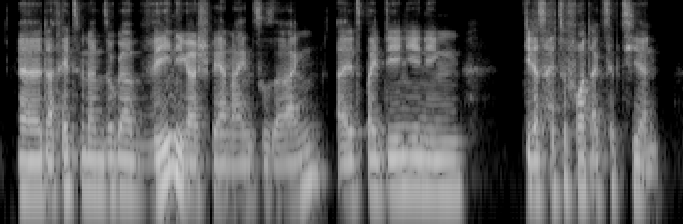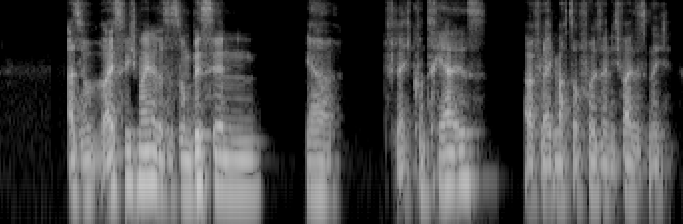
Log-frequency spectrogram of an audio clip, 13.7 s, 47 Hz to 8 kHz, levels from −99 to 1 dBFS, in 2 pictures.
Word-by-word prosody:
Äh, 100 Hz, -1 st, +5 dB
da 95 Hz, -1 st, +2 dB
fällt's 110 Hz, +2 st, 0 dB
mir 110 Hz, -, -3 dB
dann 105 Hz, -1 st, 0 dB
sogar 105 Hz, -2 st, -2 dB
weniger 110 Hz, -, +6 dB
schwer, 95 Hz, 0 st, 0 dB
„Nein“ 95 Hz, 0 st, -4 dB
zu 95 Hz, -, -3 dB
sagen, 95 Hz, +11 st, -5 dB
als 95 Hz, +1 st, 0 dB
bei 105 Hz, -, +2 dB
denjenigen, 105 Hz, 0 st, +1 dB, 0.6 s
die -, -, +6 dB
das -, -, +5 dB
halt -, -, -2 dB
sofort -, -, +2 dB
akzeptieren. 85 Hz, -4 st, -2 dB, 0.9 s
Also, 100 Hz, +1 st, -2 dB
weißt 105 Hz, +5 st, +3 dB
du, -, -, -8 dB
wie -, -, +1 dB
ich 125 Hz, -, -2 dB
meine? 125 Hz, 0 st, +4 dB
Das 105 Hz, -2 st, -3 dB
ist 100 Hz, -, -2 dB
so 105 Hz, -, -1 dB
'n 100 Hz, -, +1 dB
bisschen, 105 Hz, -4 st, +1 dB, 0.4 s
ja, 95 Hz, -1 st, -5 dB, 0.4 s
vielleicht -, -, -7 dB
konträr 120 Hz, +1 st, -1 dB
ist? 130 Hz, +1 st, -4 dB, 0.3 s
Aber -, -, -3 dB
vielleicht -, -, -3 dB
macht's -, -, -4 dB
auch -, -, -6 dB
voll 100 Hz, -, -4 dB
Sinn, 95 Hz, -1 st, -7 dB
ich 85 Hz, -, -9 dB
weiß 95 Hz, -2 st, -2 dB
es 85 Hz, -, -11 dB
nicht. 90 Hz, 0 st, -11 dB
105 Hz, 195 wpm, -30 LUFS, 95-110 Hz, 0.9 s, weniger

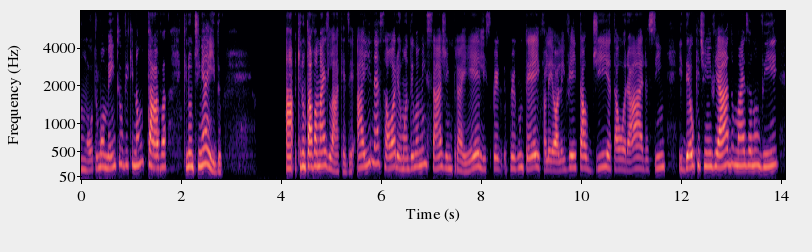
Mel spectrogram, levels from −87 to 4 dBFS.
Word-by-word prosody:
um 160 Hz, -, -10 dB
outro 180 Hz, +5 st, -9 dB
momento 225 Hz, +3 st, -2 dB
eu 275 Hz, -, -5 dB
vi 255 Hz, +1 st, -8 dB
que 250 Hz, +1 st, -5 dB
não 255 Hz, +5 st, 0 dB
tava, 225 Hz, -5 st, +4 dB, 0.3 s
que 220 Hz, -, -7 dB
não 235 Hz, 0 st, +5 dB
tinha 245 Hz, +6 st, +2 dB
ido. 145 Hz, -7 st, -2 dB, 1.3 s
Ah, 205 Hz, 0 st, +7 dB
que 225 Hz, -, -4 dB
não 235 Hz, -, +6 dB
estava 230 Hz, +1 st, +7 dB
mais 240 Hz, -1 st, +2 dB
lá 150 Hz, -7 st, -1 dB
quer 145 Hz, 0 st, -12 dB
dizer, 150 Hz, +2 st, -12 dB
aí 225 Hz, +8 st, -1 dB
nessa 285 Hz, -8 st, -4 dB
hora, 220 Hz, +2 st, +2 dB
eu 205 Hz, -, 0 dB
mandei 190 Hz, +2 st, -4 dB
uma 230 Hz, +2 st, -4 dB
mensagem 225 Hz, -6 st, -5 dB
para 180 Hz, -5 st, -6 dB
eles, 185 Hz, +6 st, -2 dB, 0.4 s
perguntei 210 Hz, +1 st, -2 dB
e -, -, -29 dB
falei: 175 Hz, -4 st, -6 dB
"Olha, 160 Hz, 0 st, +3 dB
enviei 215 Hz, +5 st, -1 dB
tal 210 Hz, -2 st, 0 dB
dia, 205 Hz, +6 st, -5 dB
tal 180 Hz, -1 st, -4 dB
horário 180 Hz, +2 st, -3 dB
assim, 205 Hz, +5 st, -7 dB, 0.3 s
e -, -, -11 dB
deu 215 Hz, +5 st, +6 dB
que 255 Hz, +1 st, -4 dB
tinha 240 Hz, 0 st, -1 dB
enviado 235 Hz, +3 st, +4 dB
mas 250 Hz, 0 st, +1 dB
eu 255 Hz, -, 0 dB
não 255 Hz, 0 st, 0 dB
vi, 235 Hz, +4 st, -2 dB
220 Hz, 205 wpm, -25 LUFS, 195-240 Hz, 1.3 s, Ah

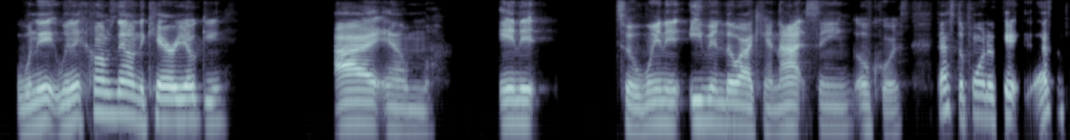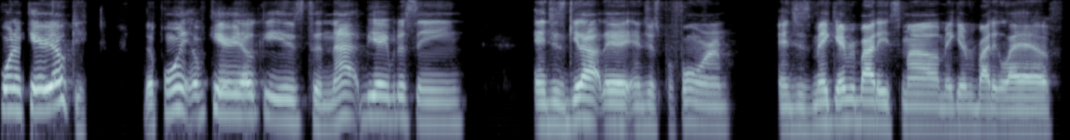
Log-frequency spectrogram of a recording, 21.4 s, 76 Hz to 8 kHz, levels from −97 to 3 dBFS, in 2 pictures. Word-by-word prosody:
when 115 Hz, +5 st, -6 dB
it 140 Hz, -5 st, +4 dB
when 130 Hz, +3 st, 0 dB
it 160 Hz, -, 0 dB
comes 185 Hz, -2 st, -1 dB
down 175 Hz, -3 st, +3 dB
to 140 Hz, -, -1 dB
karaoke 150 Hz, -1 st, +2 dB, 1.1 s
I 135 Hz, 0 st, +6 dB
am 110 Hz, -2 st, -8 dB, 0.7 s
in 140 Hz, +1 st, +2 dB
it 140 Hz, 0 st, +3 dB, 0.8 s
to 115 Hz, -, -4 dB
win 130 Hz, +5 st, 0 dB
it 135 Hz, 0 st, 0 dB
even 140 Hz, -1 st, -1 dB
though 130 Hz, -1 st, +2 dB
I 120 Hz, -2 st, +2 dB
cannot 115 Hz, +4 st, +2 dB
sing, 120 Hz, 0 st, -11 dB
of 120 Hz, -1 st, -7 dB
course. 105 Hz, +2 st, -13 dB, 0.3 s
That's 205 Hz, +1 st, -3 dB
the -, -, -4 dB
point 175 Hz, -2 st, -4 dB
of 155 Hz, -, -1 dB
ka -, -, +6 dB, 0.3 s
that's -, -, -1 dB
the 195 Hz, -, -21 dB
point 210 Hz, +2 st, +2 dB
of 200 Hz, -, -3 dB
karaoke. 220 Hz, +6 st, +4 dB, 0.6 s
The 485 Hz, -, -3 dB
point 210 Hz, +3 st, -1 dB
of 165 Hz, +1 st, -3 dB
karaoke 170 Hz, -2 st, +1 dB
is 145 Hz, -1 st, -6 dB
to 135 Hz, -3 st, -6 dB
not 155 Hz, +6 st, 0 dB
be 165 Hz, 0 st, 0 dB
able 160 Hz, -1 st, +1 dB
to 160 Hz, -1 st, -3 dB
sing 135 Hz, -2 st, -7 dB, 0.7 s
and 130 Hz, 0 st, +1 dB
just 130 Hz, -2 st, -6 dB
get 150 Hz, +4 st, +4 dB
out 150 Hz, -4 st, +4 dB
there 130 Hz, -1 st, +2 dB
and 120 Hz, 0 st, -8 dB
just 120 Hz, -2 st, -10 dB
perform 120 Hz, 0 st, -6 dB, 0.5 s
and 115 Hz, -1 st, -4 dB
just 115 Hz, -1 st, -11 dB
make 135 Hz, +2 st, +2 dB
everybody 135 Hz, -2 st, +3 dB
smile, 120 Hz, -1 st, -1 dB
make 115 Hz, 0 st, -7 dB
everybody 110 Hz, -1 st, -2 dB
laugh. 105 Hz, 0 st, -1 dB
135 Hz, 165 wpm, -23 LUFS, 120-155 Hz, 1.1 s, I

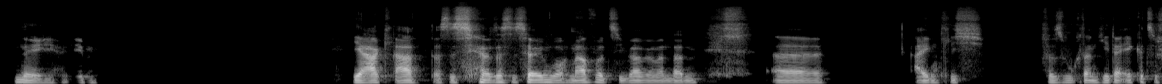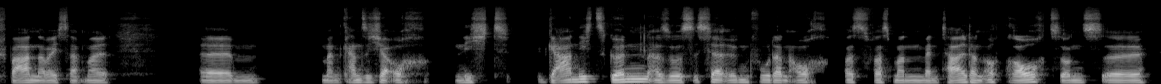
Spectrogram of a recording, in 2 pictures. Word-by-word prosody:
Ne, 85 Hz, -6 st, -1 dB, 0.2 s
eben. 90 Hz, -1 st, -12 dB, 2.6 s
Ja, 95 Hz, 0 st, +8 dB
klar. 95 Hz, -1 st, +2 dB
Das -, -, -3 dB
ist -, -, +5 dB
ja 100 Hz, -, +5 dB
das 100 Hz, +1 st, 0 dB
ist 100 Hz, -, -1 dB
ja -, -, +8 dB
irgendwo 100 Hz, -2 st, +3 dB
auch 90 Hz, -, -8 dB
nachvollziehbar, 90 Hz, -1 st, 0 dB
wenn 90 Hz, -1 st, -5 dB
man 85 Hz, -1 st, -5 dB
dann, 85 Hz, 0 st, -3 dB, 0.7 s
äh, 85 Hz, -1 st, -1 dB, 0.9 s
eigentlich 90 Hz, +1 st, -4 dB, 0.5 s
versucht, 95 Hz, +1 st, -6 dB
an 90 Hz, -1 st, +1 dB
jeder 95 Hz, -, 0 dB
Ecke -, -, -4 dB
zu -, -, -6 dB
sparen. 95 Hz, 0 st, +1 dB
Aber 90 Hz, 0 st, -1 dB
ich 85 Hz, 0 st, -4 dB
sage 90 Hz, -2 st, -6 dB
mal, 90 Hz, -2 st, -3 dB, 0.9 s
ähm, 90 Hz, -1 st, -1 dB, 0.5 s
man 90 Hz, -1 st, -5 dB
kann 100 Hz, 0 st, -1 dB
sich 95 Hz, 0 st, -2 dB
ja -, -, +3 dB
auch -, -, -5 dB, 0.2 s
nicht, 95 Hz, +1 st, -3 dB, 0.3 s
gar 105 Hz, -, +3 dB
nichts 125 Hz, +2 st, +1 dB
gönnen. 125 Hz, +3 st, +5 dB
Also, 95 Hz, -2 st, +1 dB
es 95 Hz, -, +2 dB
ist 100 Hz, -, -1 dB
ja 105 Hz, -3 st, +4 dB
irgendwo 100 Hz, +1 st, -3 dB
dann 95 Hz, -1 st, +1 dB
auch 95 Hz, 0 st, -3 dB
was, -, -, -4 dB
was 95 Hz, 0 st, -1 dB
man 90 Hz, 0 st, -1 dB
mental 90 Hz, +2 st, +1 dB
dann 100 Hz, -2 st, 0 dB
auch -, -, -3 dB
braucht, 100 Hz, +4 st, +3 dB
sonst 95 Hz, +1 st, -1 dB
äh 95 Hz, -1 st, +2 dB
95 Hz, 140 wpm, -24 LUFS, 90-100 Hz, 2.6 s, Ja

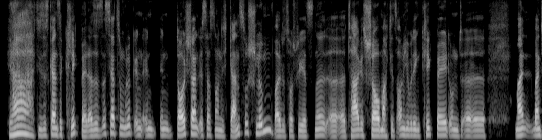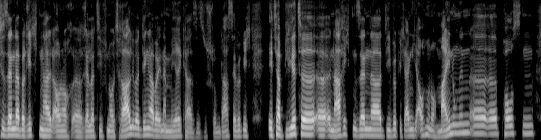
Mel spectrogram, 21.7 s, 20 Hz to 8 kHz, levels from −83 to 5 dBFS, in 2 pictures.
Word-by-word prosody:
Ja, 150 Hz, 0 st, +3 dB
dieses 130 Hz, -1 st, -7 dB
ganze 145 Hz, -2 st, +2 dB
Clickbait. 165 Hz, -8 st, -3 dB
Also, 120 Hz, +2 st, -1 dB
es 125 Hz, -1 st, -6 dB
ist 165 Hz, 0 st, -6 dB
ja 175 Hz, -1 st, +4 dB
zum 160 Hz, -2 st, -6 dB
Glück 165 Hz, +2 st, -4 dB
in 140 Hz, +1 st, -5 dB
in 130 Hz, 0 st, -6 dB
in 130 Hz, -2 st, -7 dB
Deutschland 155 Hz, +4 st, +4 dB
ist 125 Hz, +2 st, -8 dB
das 135 Hz, -4 st, -6 dB
noch 130 Hz, -1 st, -5 dB
nicht 110 Hz, -2 st, -8 dB
ganz 155 Hz, +5 st, 0 dB
so 190 Hz, -, -5 dB
schlimm, 190 Hz, +7 st, -1 dB
weil 115 Hz, -, +1 dB
du 110 Hz, -, -10 dB
zum 115 Hz, +3 st, -6 dB
Beispiel 115 Hz, +1 st, -7 dB
jetzt, 110 Hz, 0 st, -6 dB
ne, 130 Hz, 0 st, -3 dB
äh, 110 Hz, 0 st, -4 dB
äh, -, -, -13 dB
Tagesschau 120 Hz, +1 st, +3 dB
macht 120 Hz, 0 st, -1 dB
jetzt 125 Hz, -3 st, -9 dB
auch 130 Hz, -, -2 dB
nicht 135 Hz, -1 st, -2 dB
unbedingt 125 Hz, -2 st, -3 dB
Clickbait 135 Hz, -1 st, -1 dB
und, 125 Hz, -2 st, -5 dB
äh, 120 Hz, 0 st, -1 dB
äh, -, -, -4 dB, 0.6 s
man 130 Hz, -3 st, +1 dB
manche 135 Hz, +2 st, +1 dB
Sender 130 Hz, 0 st, +6 dB
berichten 125 Hz, +1 st, -1 dB
halt 120 Hz, -1 st, +3 dB
auch 110 Hz, 0 st, +1 dB
noch, 110 Hz, -2 st, -4 dB
äh, -, -, -6 dB
relativ 110 Hz, +1 st, -4 dB
neutral 115 Hz, +5 st, +3 dB
über 145 Hz, -2 st, +1 dB
Dinge, 135 Hz, +1 st, 0 dB
aber 120 Hz, -2 st, +3 dB
in 115 Hz, -, -4 dB
Amerika 110 Hz, -1 st, -4 dB
ist 95 Hz, -1 st, -15 dB
es 90 Hz, -1 st, -18 dB
so 100 Hz, -, -22 dB
schlimm. 95 Hz, -2 st, -14 dB
Da 105 Hz, +1 st, -8 dB
hast 115 Hz, +2 st, -9 dB
du -, -, -3 dB
ja -, -, -6 dB
wirklich 120 Hz, 0 st, -8 dB, 0.3 s
etablierte, 140 Hz, +1 st, +5 dB
äh, -, -, +1 dB
Nachrichtensender, 125 Hz, 0 st, +2 dB
die 120 Hz, 0 st, -9 dB
wirklich 125 Hz, -2 st, -6 dB
eigentlich 125 Hz, +2 st, -3 dB
auch 130 Hz, -, -2 dB
nur 145 Hz, -1 st, -5 dB
noch 115 Hz, -3 st, -6 dB
Meinungen, 170 Hz, -, -1 dB
äh, 165 Hz, -3 st, +1 dB
äh, -, -, -6 dB
posten, 165 Hz, +1 st, -4 dB
125 Hz, 210 wpm, -22 LUFS, 115-145 Hz, 0.6 s, Sender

